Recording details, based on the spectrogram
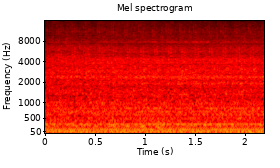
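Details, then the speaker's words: Clean V6 Dodge Challenger at a Copart auction lot, idling, heard under the hood: smooth steady idle with an even note and no knocks, ticks or funny noises; runs good. "not bad not bad it runs good sounds good under the hood no funny noises"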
